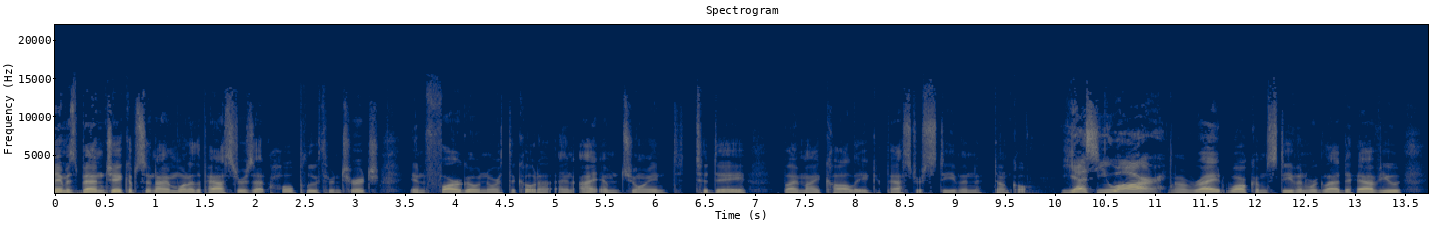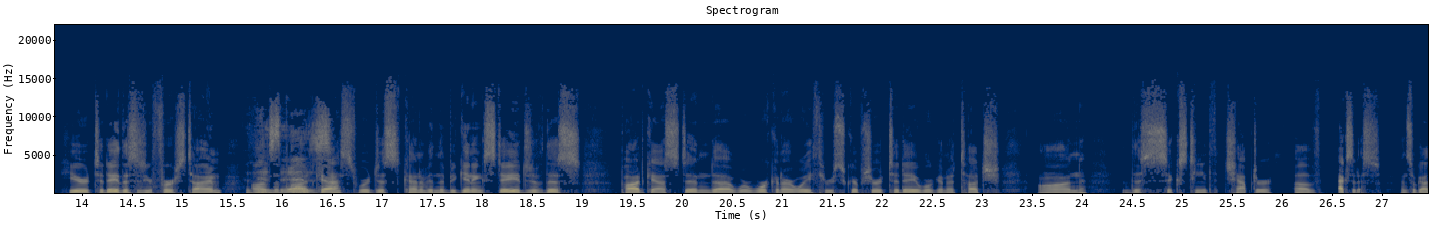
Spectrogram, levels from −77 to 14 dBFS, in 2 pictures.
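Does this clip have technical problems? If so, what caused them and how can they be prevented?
Yes. A time-stretched section runs from 24.99 s to the end: the pace jumps to about 1.77 times normal while the pitch stays put, so the speech turns rushed. This is likely from software squeezing the passage to fit a length by dropping short slices. Keep the original timing, or trim or re-edit content to fit rather than stretching it.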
